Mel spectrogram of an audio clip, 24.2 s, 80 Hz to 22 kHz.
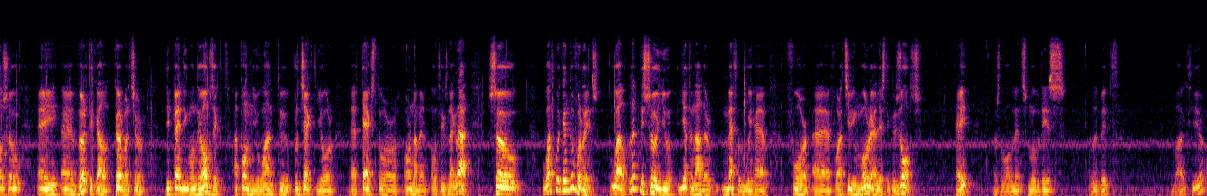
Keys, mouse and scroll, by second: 7.4-10.5 right drag, 9.5 x, 10.5-12.5 middle drag, 12.9-13.9 middle drag, 15.0-17.2 middle drag, 21.0-22.2 right drag, 22.2-23.9 drag.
